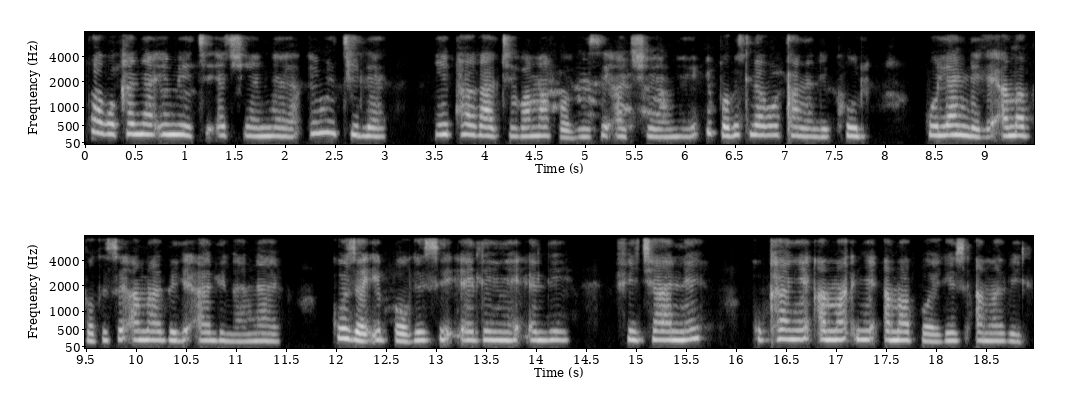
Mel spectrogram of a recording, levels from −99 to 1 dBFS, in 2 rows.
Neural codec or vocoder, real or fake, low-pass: codec, 16 kHz, 4 kbps, FreqCodec, smaller model; fake; 7.2 kHz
